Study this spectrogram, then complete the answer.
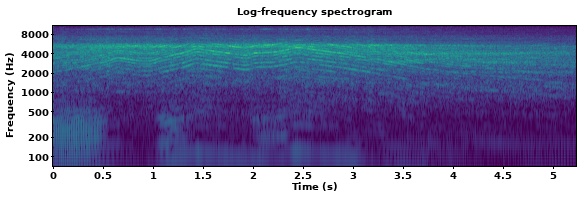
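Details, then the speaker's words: Chevrolet Vectra revving: loud high-pitched whine rising and falling with engine speed; owner suspects alternator belt, engine also cutting out on acceleration, owner suspects bad plug wires and spark plugs. "Aqui, galera, ó, quando eu acelero ele, ó. Olha o barulho, galera, ó. Não sei se dá pra ouvir aí na câmera, mas olha o barulho, ó. E ele tá dando tipo umas cortadas. Vendo, galera, ó. Quando acelera, ele aumenta o barulho, ó."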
